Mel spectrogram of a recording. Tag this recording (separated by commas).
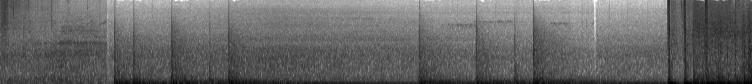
Music, outside, rural or natural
